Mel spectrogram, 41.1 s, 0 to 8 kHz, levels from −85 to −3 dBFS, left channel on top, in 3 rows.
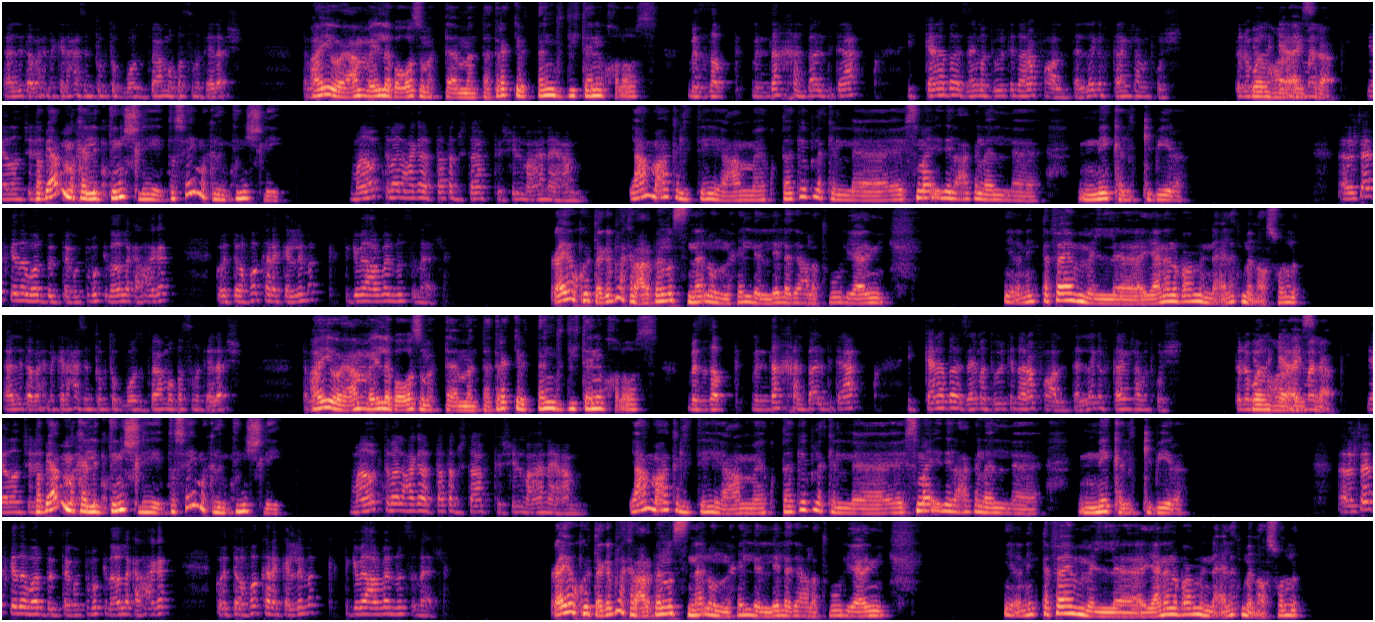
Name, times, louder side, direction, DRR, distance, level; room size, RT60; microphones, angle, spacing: voice 1, 0.0-2.3 3.0-3.3 6.9-8.6 9.2-11.8 12.3-13.2 13.6-14.5 17.2-19.5 26.8-29.1 29.6-30.6 30.8-31.7, right 2 dB, 35° right, 2.7 m, -33 dB
voice 2, 3.1-6.5 12.5-13.3 14.0-16.5 20.0-25.5 32.9-36.5 37.4-40.4, right 1 dB, 5° right, 0.8 m, -23 dB
3.6 x 3.3 x 3.1 m
head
